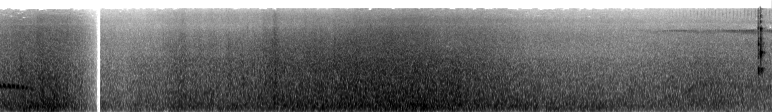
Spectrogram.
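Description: Sea waves wash and roll softly.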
